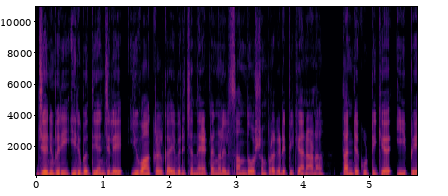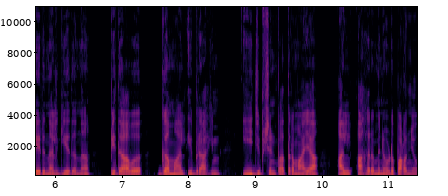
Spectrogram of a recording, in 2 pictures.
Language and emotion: Malayalam, neutral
